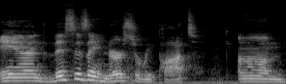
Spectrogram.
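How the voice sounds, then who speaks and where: This man's pitch sits fairly high for a man. His pitch varies in an ordinary way. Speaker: houseplant YouTuber. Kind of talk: casual tutorial. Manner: casual, rambling.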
